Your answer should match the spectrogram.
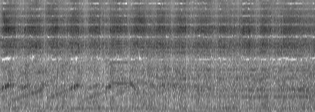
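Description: Live rock band playing loud in a hall, with electric guitar. A run of short rising pitch sweeps repeats through the first couple of seconds over a sustained low bass note.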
